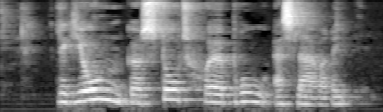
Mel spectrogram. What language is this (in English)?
Danish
